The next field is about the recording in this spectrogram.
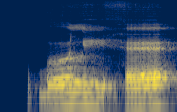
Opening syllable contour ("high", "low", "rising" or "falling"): rising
